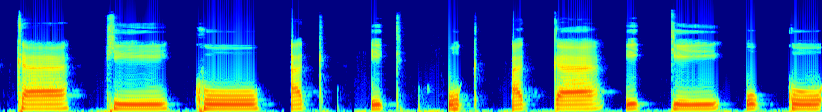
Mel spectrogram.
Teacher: contoh huruf kaf itu dibaca gini, ada percikan nafasnya. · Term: hams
